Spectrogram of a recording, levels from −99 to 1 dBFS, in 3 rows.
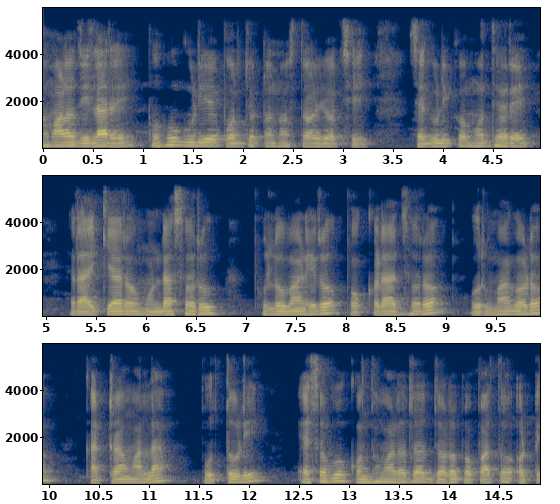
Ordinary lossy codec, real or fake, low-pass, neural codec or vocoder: none; fake; 5.4 kHz; vocoder, 22.05 kHz, 80 mel bands, Vocos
